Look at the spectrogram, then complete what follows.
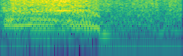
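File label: "up!", male; hl2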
